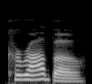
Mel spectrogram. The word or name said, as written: kirabo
